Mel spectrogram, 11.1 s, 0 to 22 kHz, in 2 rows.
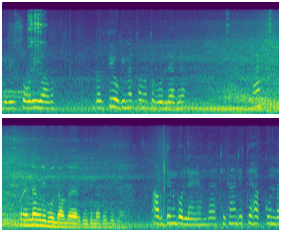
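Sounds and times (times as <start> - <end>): motor vehicle engine: 0.0 - 11.0.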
